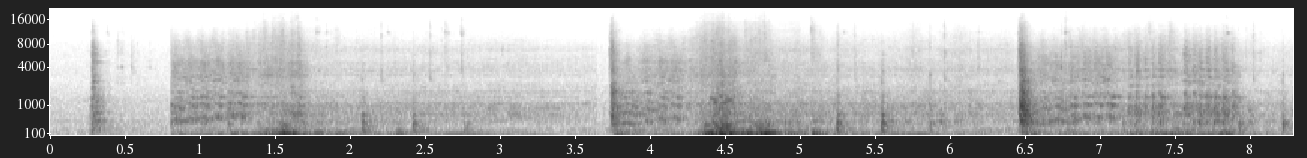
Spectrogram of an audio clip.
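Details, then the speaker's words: 1980s Ford Bronco 351 V8 with a new fuel cell, which keeps running out of fuel; three bursts of cranking that catch briefly then die, with quiet gaps between, likely out of fuel. "I reckon I'm out of fuel. It sounds like it's out of fuel."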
